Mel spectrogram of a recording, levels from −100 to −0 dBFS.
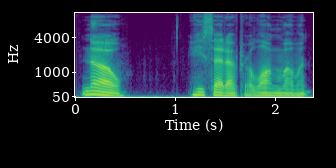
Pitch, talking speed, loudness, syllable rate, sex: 95 Hz, 175 wpm, -19 LUFS, 5.2 syllables/s, male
